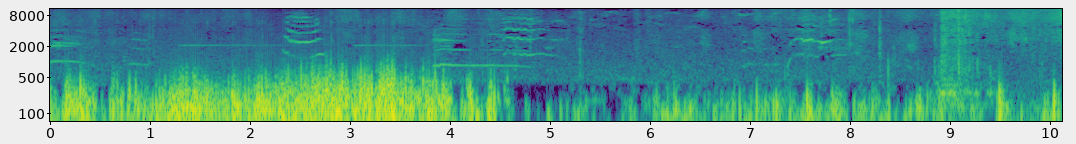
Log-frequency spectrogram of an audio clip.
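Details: Siamese cats at feeding time give short, rising-then-falling meows, several in succession, over loud low rustling and clattering, then quieter background noise with a later faint meow.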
